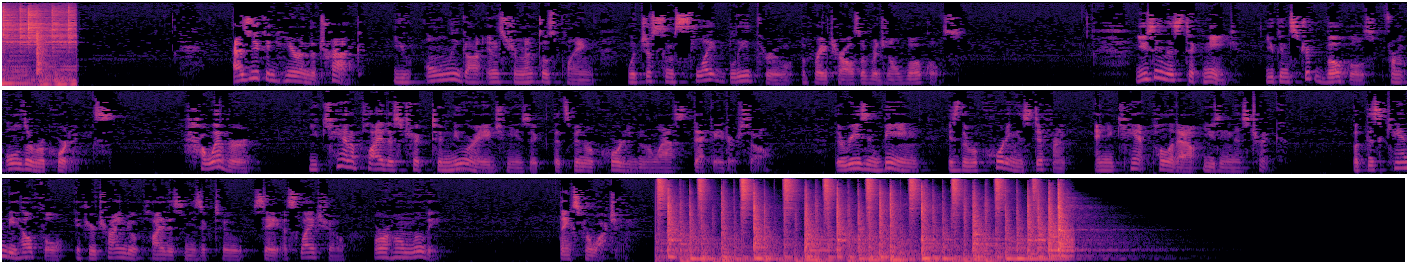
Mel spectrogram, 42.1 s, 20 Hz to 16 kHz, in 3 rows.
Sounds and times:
Speech: 2.3s - 9.7s, 11.4s - 15.2s, 15.9s - 21.8s, 22.4s - 26.9s, 27.6s - 32.6s, 33.7s - 34.4s.

